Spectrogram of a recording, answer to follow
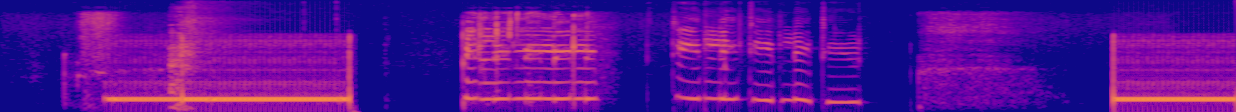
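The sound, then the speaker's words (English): A voice imitates a rotary phone pulse dialing: a steady humming dial tone, a quick series of choppy pulse-like bursts, a short hiss, then the droning tone returns. It's fairly loud, with no other talking. “Been working on my impression of a rotary phone pulse dialing, and it goes gross.”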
